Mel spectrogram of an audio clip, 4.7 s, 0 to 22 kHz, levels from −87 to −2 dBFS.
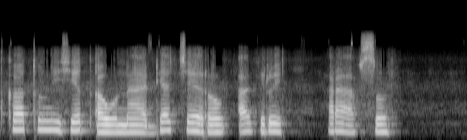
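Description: From start to end, the speech carries heavy codec damage, likely from Bluetooth SBC compression at a low bit pool, which fits roughly 64 kbps. Starved upper sub-bands make the treble drop out and flicker, while coarse quantisation leaves gritty noise and aliasing on the voice.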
